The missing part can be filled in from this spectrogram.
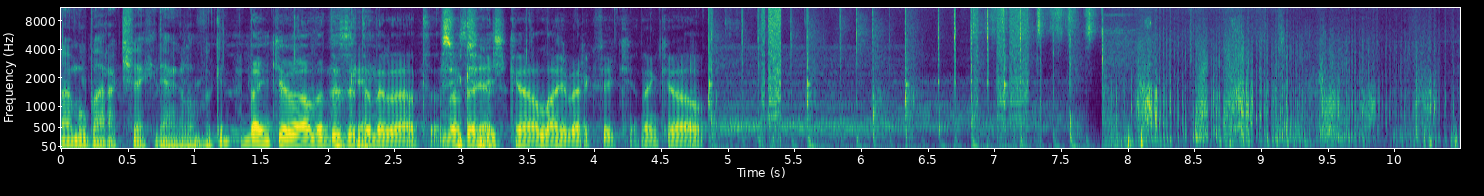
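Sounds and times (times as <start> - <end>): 
speech: 0.0 - 5.5
footsteps crunching in snow: 7.8 - 10.4.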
